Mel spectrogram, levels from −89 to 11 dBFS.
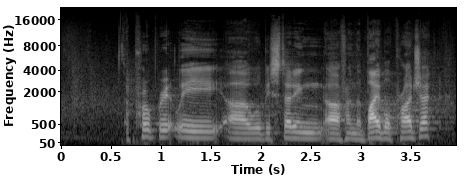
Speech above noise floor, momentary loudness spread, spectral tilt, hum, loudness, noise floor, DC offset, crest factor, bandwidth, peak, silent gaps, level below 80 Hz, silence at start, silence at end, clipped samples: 25 dB; 10 LU; -3 dB/octave; none; -28 LUFS; -53 dBFS; under 0.1%; 22 dB; 17.5 kHz; -6 dBFS; none; -70 dBFS; 0.1 s; 0 s; under 0.1%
